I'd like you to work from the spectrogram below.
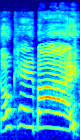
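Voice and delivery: put-on high, cheerful little kid; child voice. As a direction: chirp it like a small child. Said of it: "And she's like".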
